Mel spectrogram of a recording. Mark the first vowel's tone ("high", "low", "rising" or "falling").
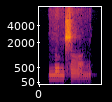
high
